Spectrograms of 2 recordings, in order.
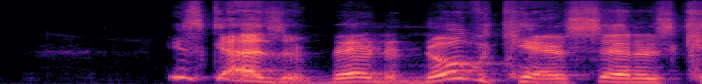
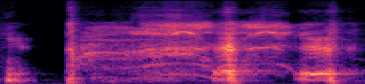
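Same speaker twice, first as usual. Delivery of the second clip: very high squealing mock laugh; a phony canned on-air cackle; fake radio laugh; 4 dB quieter than usual. Mocking radio hosts' fake laughs, very high. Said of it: "Those fake-ass laughs".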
